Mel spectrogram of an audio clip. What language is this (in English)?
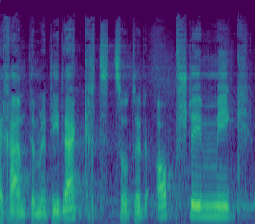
Swiss German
